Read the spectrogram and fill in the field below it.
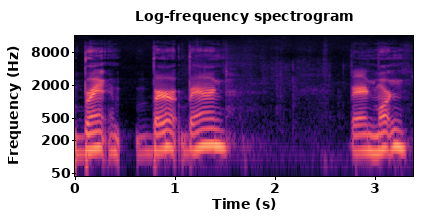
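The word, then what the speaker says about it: Behren Morton: Baron Morton Oh yeah, Baron Morton.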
